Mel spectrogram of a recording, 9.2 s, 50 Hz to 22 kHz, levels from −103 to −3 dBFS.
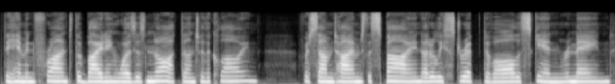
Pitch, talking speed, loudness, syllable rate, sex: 195 Hz, 150 wpm, -15 LUFS, 4.1 syllables/s, female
